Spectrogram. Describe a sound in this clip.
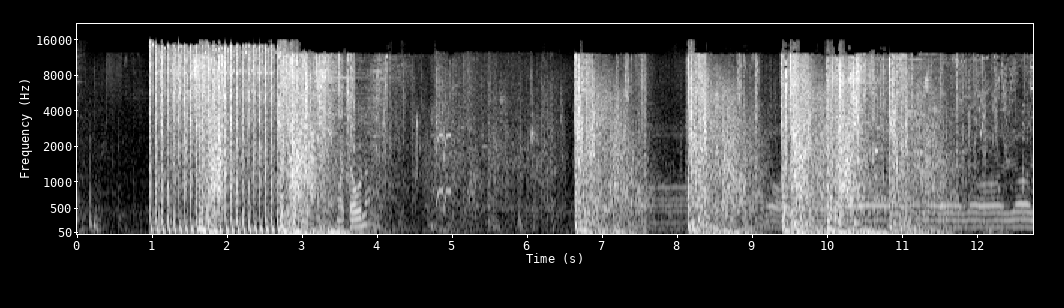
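Rapid gunshots fire in bursts.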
